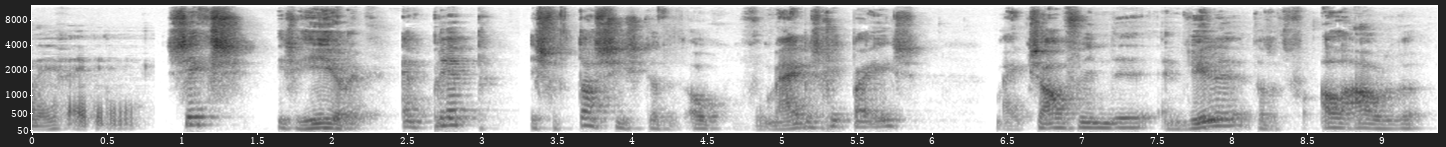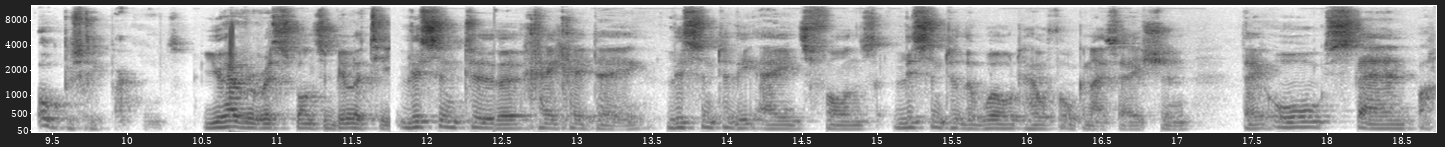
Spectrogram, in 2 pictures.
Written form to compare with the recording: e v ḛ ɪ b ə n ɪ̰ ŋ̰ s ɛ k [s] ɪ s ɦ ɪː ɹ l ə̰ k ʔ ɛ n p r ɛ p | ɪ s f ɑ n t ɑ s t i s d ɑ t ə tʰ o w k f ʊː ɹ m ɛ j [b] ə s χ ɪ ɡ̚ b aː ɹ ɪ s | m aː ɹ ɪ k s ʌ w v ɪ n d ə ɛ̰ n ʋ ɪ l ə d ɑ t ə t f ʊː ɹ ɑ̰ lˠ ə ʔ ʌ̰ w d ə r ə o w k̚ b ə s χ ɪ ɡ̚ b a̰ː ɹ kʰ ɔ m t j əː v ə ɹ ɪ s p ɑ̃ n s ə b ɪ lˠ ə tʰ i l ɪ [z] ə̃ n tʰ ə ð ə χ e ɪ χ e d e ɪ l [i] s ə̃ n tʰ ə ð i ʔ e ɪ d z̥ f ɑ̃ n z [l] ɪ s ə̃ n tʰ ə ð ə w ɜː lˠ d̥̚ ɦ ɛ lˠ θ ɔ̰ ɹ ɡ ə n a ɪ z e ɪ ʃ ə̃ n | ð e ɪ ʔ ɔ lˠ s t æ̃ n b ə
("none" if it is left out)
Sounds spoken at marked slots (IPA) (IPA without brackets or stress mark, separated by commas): s, b, s, ɪ, l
